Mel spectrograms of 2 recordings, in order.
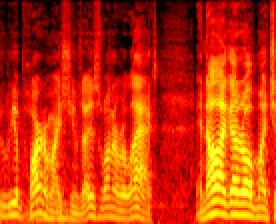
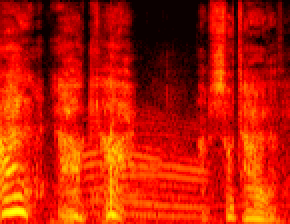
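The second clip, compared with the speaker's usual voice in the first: weary crying; 8 dB quieter than usual. Retold or imitated. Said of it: "I was like".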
